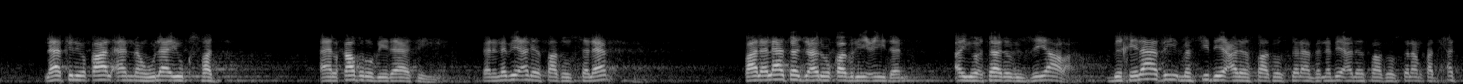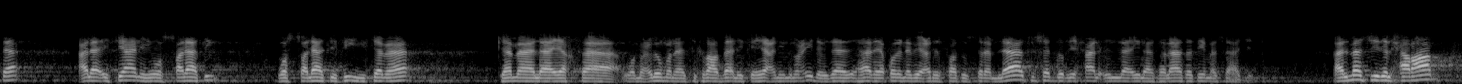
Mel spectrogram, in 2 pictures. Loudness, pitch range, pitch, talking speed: -26 LUFS, 155-185 Hz, 170 Hz, 125 wpm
